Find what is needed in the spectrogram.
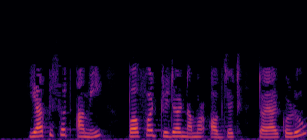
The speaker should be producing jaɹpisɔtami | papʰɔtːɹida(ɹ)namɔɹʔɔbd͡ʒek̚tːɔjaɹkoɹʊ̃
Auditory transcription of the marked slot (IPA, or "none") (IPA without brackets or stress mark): ɹ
